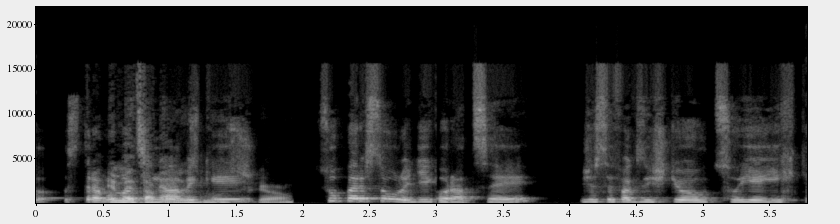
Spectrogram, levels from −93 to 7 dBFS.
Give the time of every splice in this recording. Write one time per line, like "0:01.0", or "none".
0:01.9
0:03.0

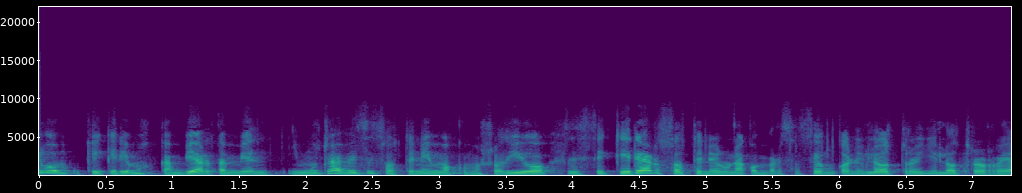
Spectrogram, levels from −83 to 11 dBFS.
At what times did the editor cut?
0:03.9

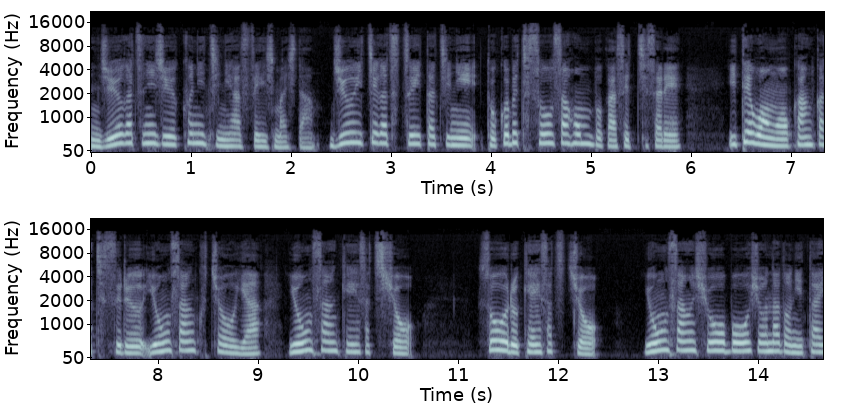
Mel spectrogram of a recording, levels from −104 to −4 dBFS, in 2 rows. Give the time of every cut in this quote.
0:02.3

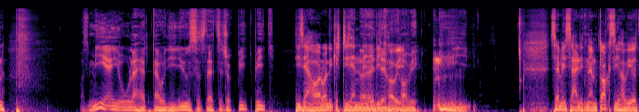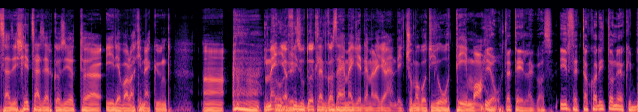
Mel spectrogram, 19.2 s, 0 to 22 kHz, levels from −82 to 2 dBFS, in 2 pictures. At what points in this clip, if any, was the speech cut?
0:13.5

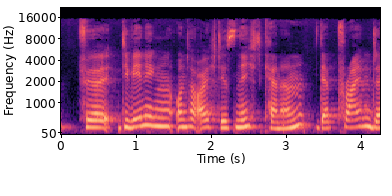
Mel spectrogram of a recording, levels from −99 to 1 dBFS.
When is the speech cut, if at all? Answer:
none

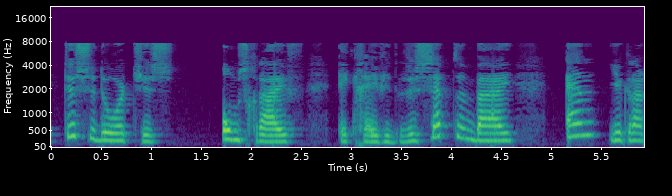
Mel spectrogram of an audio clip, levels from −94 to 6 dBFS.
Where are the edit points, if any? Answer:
0:03.4

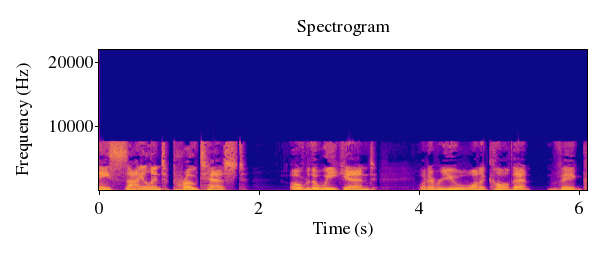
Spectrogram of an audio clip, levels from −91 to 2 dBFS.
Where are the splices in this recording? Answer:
0:03.9

